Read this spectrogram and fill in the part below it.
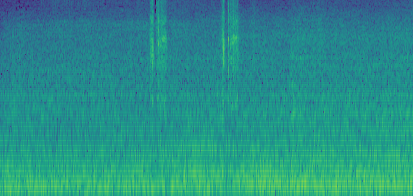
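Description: A tram approaches, rumbling louder as it nears.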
